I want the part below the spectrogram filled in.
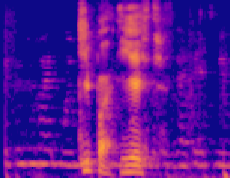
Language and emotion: Russian, neutral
